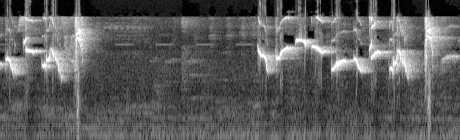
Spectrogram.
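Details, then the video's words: Oriental magpie-robin, full gacor isian song for prompting other birds to sing: twisting whistled phrases with a sharp click, a pause, then a lively series of bent, rising-and-falling whistles. "SUARA BURUNG KACER GACOR ISIAN"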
